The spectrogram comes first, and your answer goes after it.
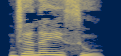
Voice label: "ಜನಯಿಸು", Kannada; janayisu; to come into existence; to be born

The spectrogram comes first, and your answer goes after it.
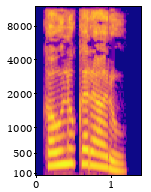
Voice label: "ಕೌಲುಕರಾರು", Kannada

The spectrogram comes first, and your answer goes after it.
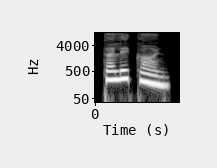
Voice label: "ತಲೆಗಾಣ್", Kannada

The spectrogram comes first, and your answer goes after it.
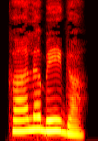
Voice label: "ಕಲ್ಬಾಗೆ", Kannada

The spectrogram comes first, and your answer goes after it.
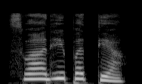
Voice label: "ಸ್ವಾಧಿಪತ್ಯ", Kannada; svādhipatya; noun

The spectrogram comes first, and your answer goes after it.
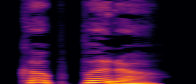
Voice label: "ಕುಪರಿ", Kannada

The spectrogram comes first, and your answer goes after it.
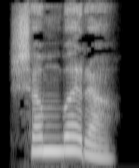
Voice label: "ಶಾಂಬರ", Kannada

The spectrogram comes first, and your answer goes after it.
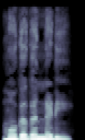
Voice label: "ಮೊಗಗನ್ನಡಿ", kannada

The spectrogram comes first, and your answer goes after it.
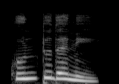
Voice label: "ಕೊಂಡಿತನ", Kannada

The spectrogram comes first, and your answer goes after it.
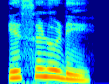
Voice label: "ಎಸಳೊಡೆ", Kannada

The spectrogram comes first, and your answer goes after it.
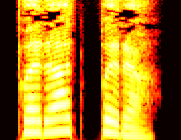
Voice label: "ಪರಾತ್ಪರ", Kannada

